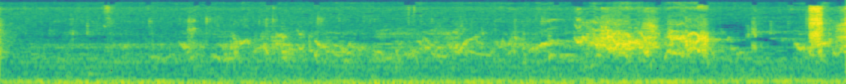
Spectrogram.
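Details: Happy budgerigar chirping: soft, scratchy warbled chirps that swell into a denser burst of twittering near the end, over a steady low hum.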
